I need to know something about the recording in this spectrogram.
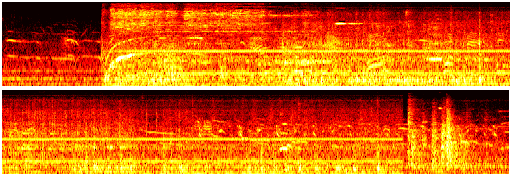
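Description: A lift motor whines steadily as a platform rises.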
